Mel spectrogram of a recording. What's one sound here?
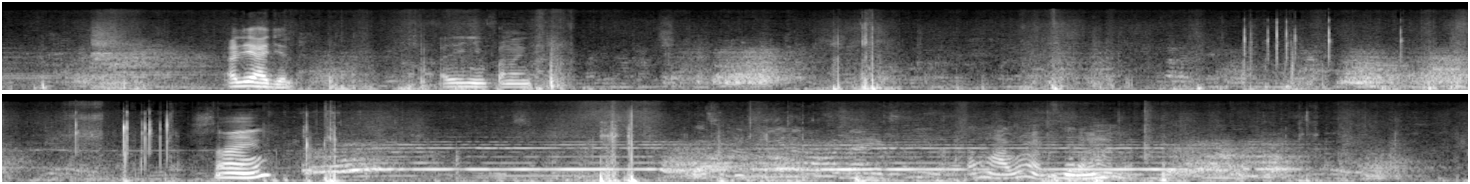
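Women talk quietly nearby.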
